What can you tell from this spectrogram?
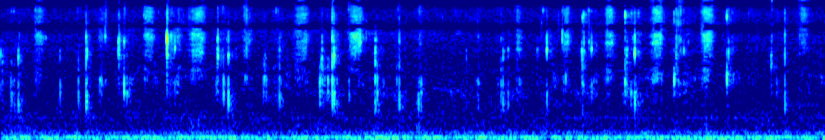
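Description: Domestic cat eating from a dish: faint, irregular wet chewing clicks, several a second.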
